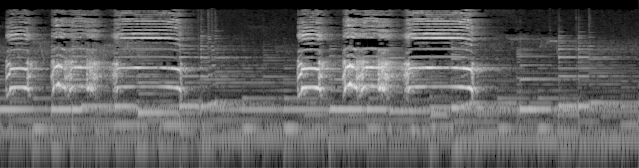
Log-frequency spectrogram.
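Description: A rooster crowing twice, the first crow at the start and the second about three seconds in, each a few short notes ending in a long held one, over background music.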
